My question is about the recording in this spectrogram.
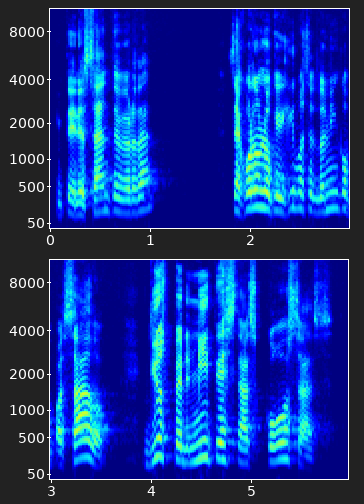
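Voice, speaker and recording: A man preaching a sermon as pastor, swelling loud on key phrases, then easing back into a quieter teaching tone, often asking the congregation to agree. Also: high-pitched. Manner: asks the congregation "¿verdad?" and addresses them as brothers. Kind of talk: Spanish-language sermon.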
